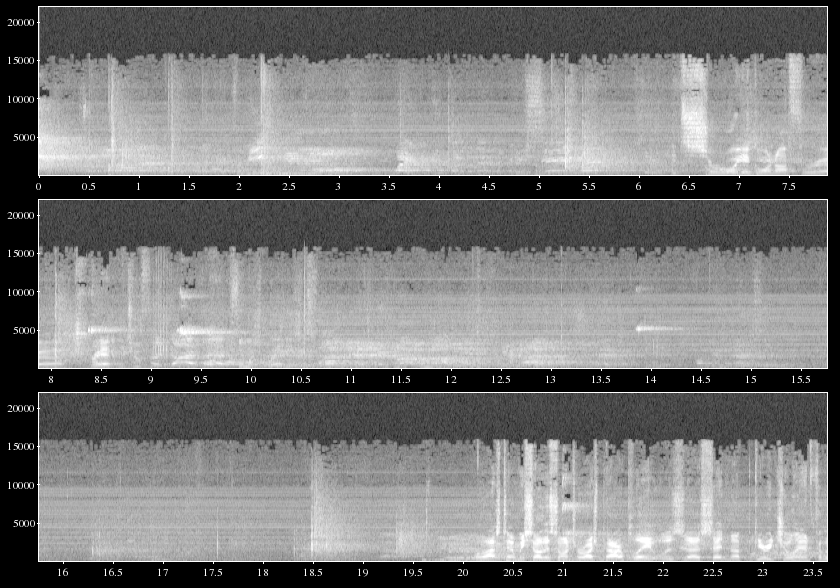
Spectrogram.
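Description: Hockey sticks clack against a ball and the floor.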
